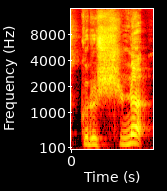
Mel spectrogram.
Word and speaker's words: Krishna: The actual pronunciation is Krishna.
